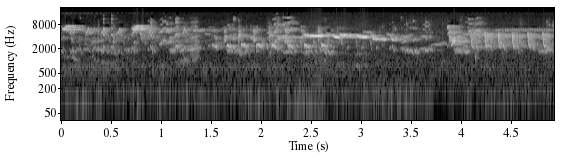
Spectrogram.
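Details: Rainbow lorikeets feeding in Australia; a flock keeps up continuous scratchy, shrill chatter and squeaky whistled slides, ending in a quick pulsed buzzing trill, over a low steady rumble.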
